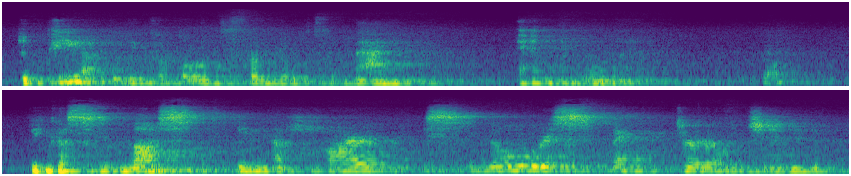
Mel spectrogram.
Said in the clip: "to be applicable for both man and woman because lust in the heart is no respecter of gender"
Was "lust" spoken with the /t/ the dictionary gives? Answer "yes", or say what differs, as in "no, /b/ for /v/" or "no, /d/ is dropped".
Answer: yes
